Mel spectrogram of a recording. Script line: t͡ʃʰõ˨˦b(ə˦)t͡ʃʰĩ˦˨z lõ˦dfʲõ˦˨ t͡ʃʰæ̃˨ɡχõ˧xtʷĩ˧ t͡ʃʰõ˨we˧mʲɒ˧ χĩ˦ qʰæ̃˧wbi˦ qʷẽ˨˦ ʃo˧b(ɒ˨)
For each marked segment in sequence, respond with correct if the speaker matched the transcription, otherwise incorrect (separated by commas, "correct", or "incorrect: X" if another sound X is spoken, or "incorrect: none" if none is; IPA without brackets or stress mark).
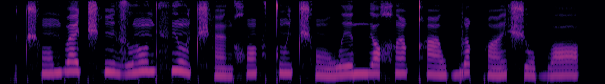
incorrect: æ˦, incorrect: ɒ˦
